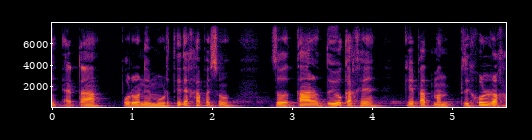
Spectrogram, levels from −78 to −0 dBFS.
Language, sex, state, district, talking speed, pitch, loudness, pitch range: Assamese, male, Assam, Sonitpur, 125 wpm, 120 Hz, -20 LUFS, 115-125 Hz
